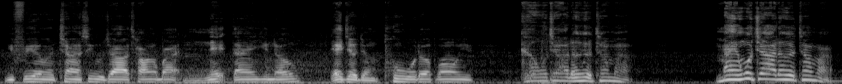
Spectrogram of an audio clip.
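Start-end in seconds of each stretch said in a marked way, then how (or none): 5.2-8.4 high, fast nosy busybody voice; nosy coworker. Retold or imitated. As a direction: mimic a nosy coworker butting in. Nosy coworkers pulling up, acted.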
